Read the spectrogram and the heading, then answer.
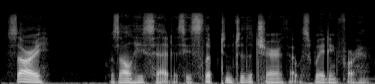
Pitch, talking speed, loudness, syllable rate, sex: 90 Hz, 255 wpm, -21 LUFS, 6.6 syllables/s, male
